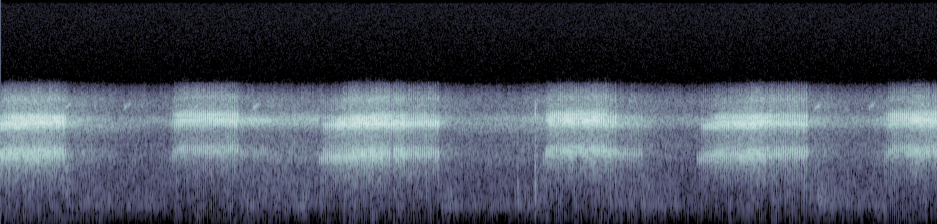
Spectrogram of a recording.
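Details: A frog repeats short, harsh, snoring croaks about every one and a half seconds, each a buzzy burst of under a second. There is no other clear sound.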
